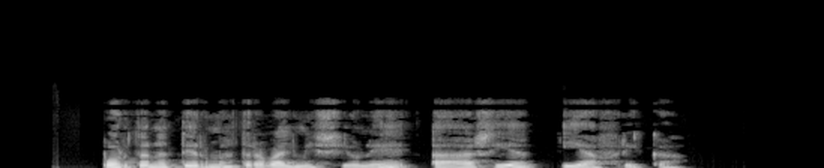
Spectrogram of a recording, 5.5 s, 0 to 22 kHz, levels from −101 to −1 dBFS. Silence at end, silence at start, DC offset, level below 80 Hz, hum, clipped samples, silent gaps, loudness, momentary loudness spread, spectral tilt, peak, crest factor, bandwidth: 0.95 s; 0.7 s; under 0.1%; -66 dBFS; none; under 0.1%; none; -23 LUFS; 9 LU; -7 dB/octave; -4 dBFS; 20 dB; 9.2 kHz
